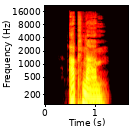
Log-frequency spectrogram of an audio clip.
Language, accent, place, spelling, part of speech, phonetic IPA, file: German, Germany, Berlin, abnahm, verb, [ˈapˌnaːm], De-abnahm.ogg
- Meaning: first/third-person singular dependent preterite of abnehmen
